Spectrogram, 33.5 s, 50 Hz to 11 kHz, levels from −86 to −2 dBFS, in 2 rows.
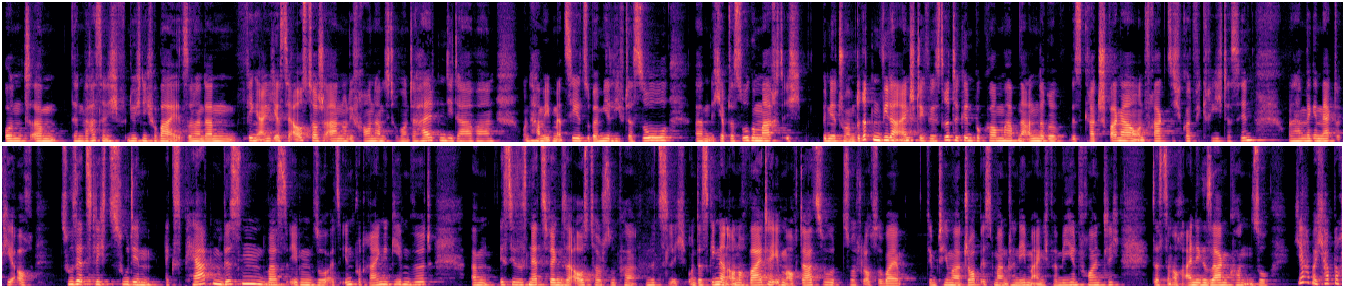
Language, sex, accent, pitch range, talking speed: German, female, German, 185-225 Hz, 235 wpm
